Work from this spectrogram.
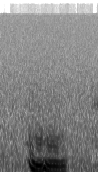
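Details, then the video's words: Sonny, a chubby male Korean shorthair cat, asleep and twitching as if in a nightmare, lets out one short, low, voiced moan with a slight dip and rise in pitch, lasting about half a second, indoors. "Cat Twitching and Snoring in his sleep - 코골면서 경련하는 고양이"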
